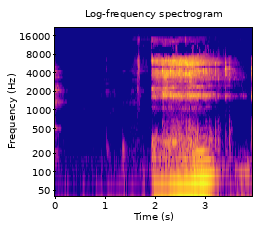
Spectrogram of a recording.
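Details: A single loud, drawn-out low belch lasting over a second from a girl, with quiet room sound before and after; burping.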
